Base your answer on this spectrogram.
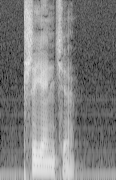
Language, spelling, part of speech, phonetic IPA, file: Polish, przyjęcie, noun, [pʃɨˈjɛ̇̃ɲt͡ɕɛ], Pl-przyjęcie.ogg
